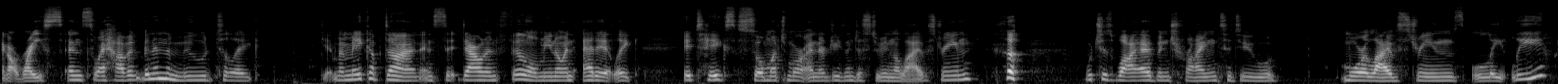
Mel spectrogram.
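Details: 24-year-old woman with Tourette syndrome, tics since about age 3 and diagnosed at 12, with phrase and syllable vocal tics plus motor and dystonic tics; vocal tic (Tourette syndrome).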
